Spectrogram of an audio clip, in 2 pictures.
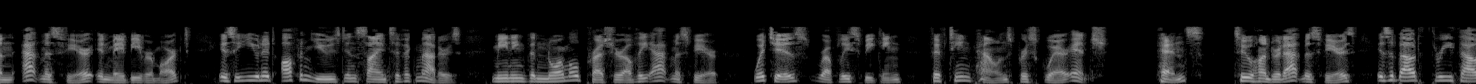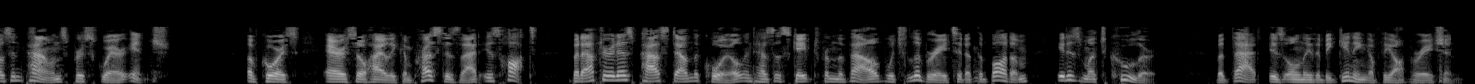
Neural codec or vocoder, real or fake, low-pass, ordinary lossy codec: none; real; 7.2 kHz; MP3, 24 kbps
